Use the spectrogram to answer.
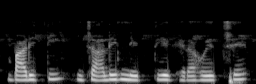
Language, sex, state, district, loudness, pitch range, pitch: Bengali, female, West Bengal, Alipurduar, -17 LUFS, 200-225 Hz, 215 Hz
